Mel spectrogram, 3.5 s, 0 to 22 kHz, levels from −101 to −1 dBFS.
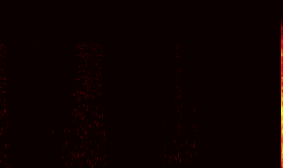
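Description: From 1.81 s to the end, processing that likely squeezed the audio to fit a shorter length has cut short pieces out while holding pitch. This time-stretched section runs about 1.71 times faster, so the speech turns abruptly rushed at unchanged pitch.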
